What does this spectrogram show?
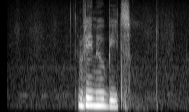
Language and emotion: Russian, neutral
